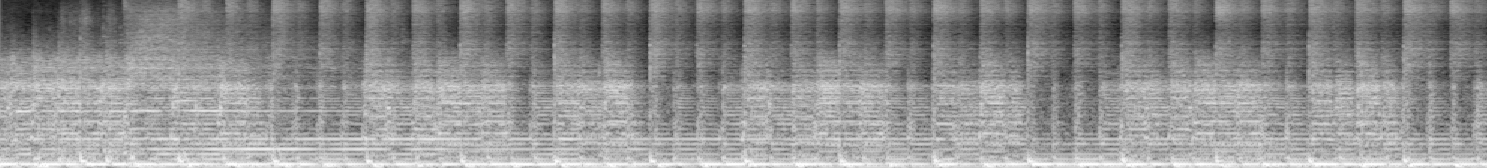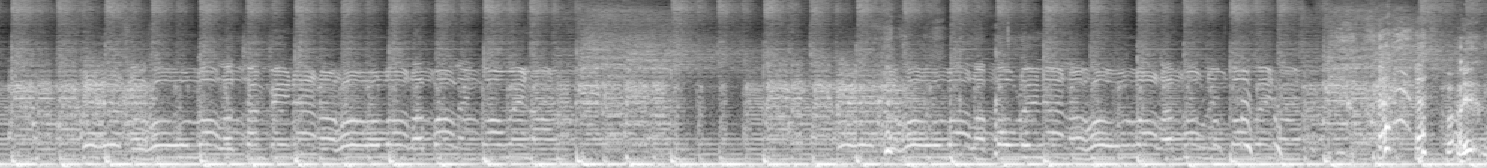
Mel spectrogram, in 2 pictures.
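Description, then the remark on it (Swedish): A full-band rock song recording fades in and plays at a steady, fairly loud level with a heavy bass line and dense guitars, continuing without pause and with no one talking over it. “Den fejdar in.”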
